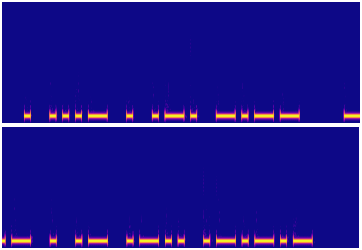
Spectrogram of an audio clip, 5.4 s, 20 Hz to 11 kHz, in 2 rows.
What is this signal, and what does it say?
Morse code, heard as a keyed tone, about 25 wpm, 700 Hz. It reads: EVERY MEAL.
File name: practice / 25wpm / Difficult Sentences with Hints - 25wpm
